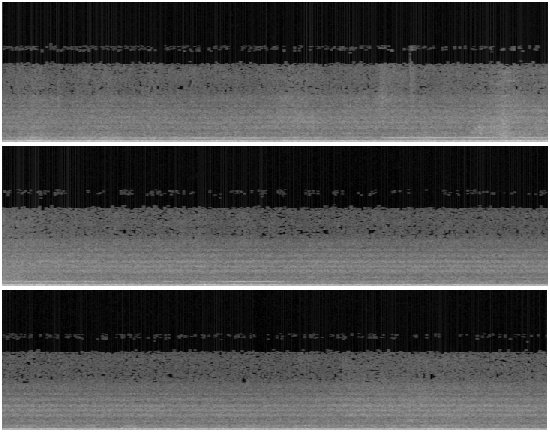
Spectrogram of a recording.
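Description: A train rumbles steadily along the rails, heard from on board.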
